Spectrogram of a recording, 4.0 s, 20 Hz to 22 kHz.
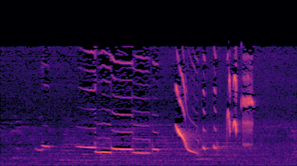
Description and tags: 20060530.blackbird.trill
a single, weird trill from a male blackbird / un trino raro hecho por un macho de mirlo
